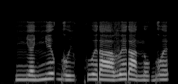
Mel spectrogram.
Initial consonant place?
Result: palatal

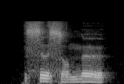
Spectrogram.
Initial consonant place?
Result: alveolar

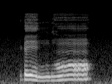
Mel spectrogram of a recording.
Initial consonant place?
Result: retroflex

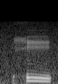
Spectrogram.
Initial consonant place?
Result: glottal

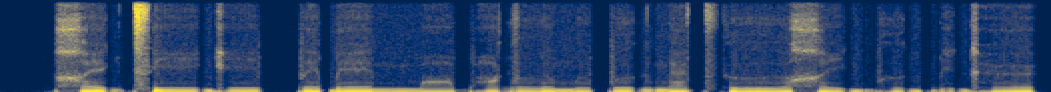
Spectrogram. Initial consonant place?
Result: uvular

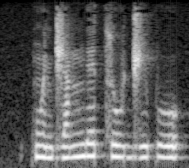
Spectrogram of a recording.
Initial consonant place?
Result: velar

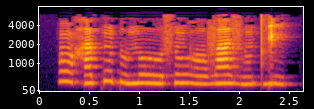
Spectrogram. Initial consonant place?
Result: glottal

